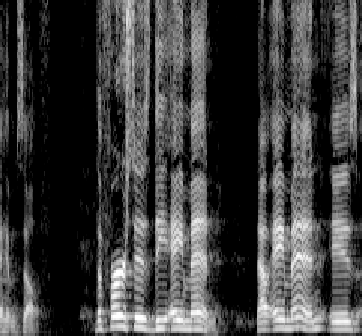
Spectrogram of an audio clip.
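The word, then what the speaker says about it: Amen (אמן): That's how you say it in Hebrew, is Amen.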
